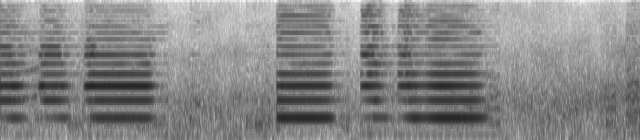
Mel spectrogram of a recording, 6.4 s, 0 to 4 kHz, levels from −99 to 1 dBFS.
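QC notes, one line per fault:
1.68–1.90 s, 2.00–2.46 s, 3.50–3.60 s, 5.00–6.06 s, comfort noise in place of the background: the quiet background, about 19 to 23 dB below the loud parts, becomes a smooth, detail-free hiss about 2 to 5 dB quieter. The likely cause is discontinuous transmission, with the receiver synthesising noise.
6.16–6.26 s, sound dropped by the voice detector: about 70 ms of real sound vanishes under the same flat noise for 0.1 s before the audio resumes, likely because the detector mistook it for background. Nothing above 4 kHz is heard, which fits a 64 kbps G.711 call codec.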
